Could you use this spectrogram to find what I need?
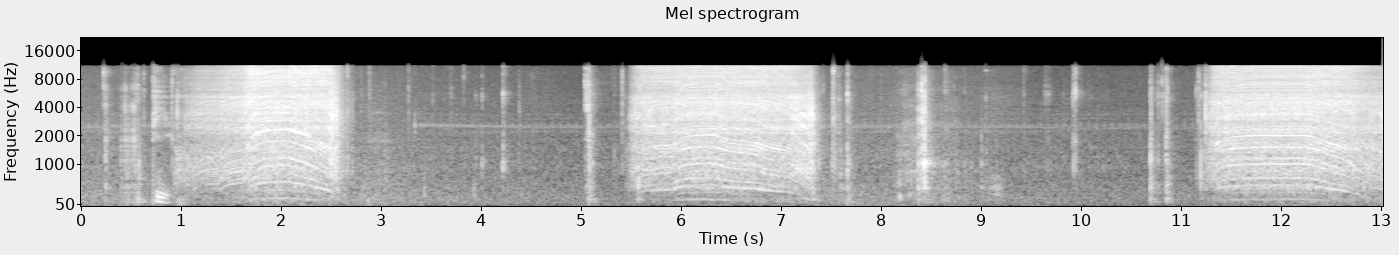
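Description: An electric screwdriver whirs in short bursts, driving screws.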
